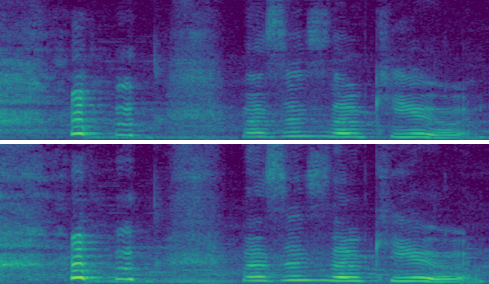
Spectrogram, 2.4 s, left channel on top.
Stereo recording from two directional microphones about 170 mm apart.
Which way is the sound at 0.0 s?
25° right (ahead or behind).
